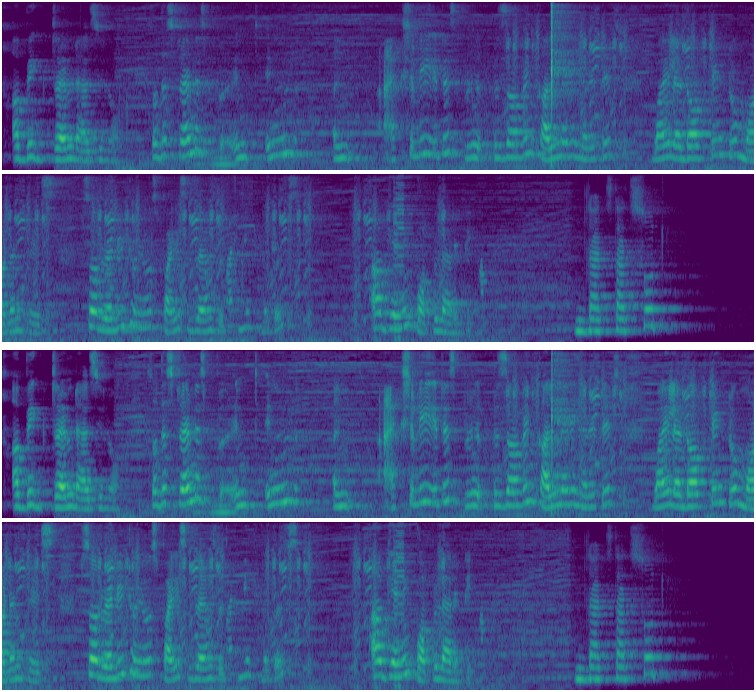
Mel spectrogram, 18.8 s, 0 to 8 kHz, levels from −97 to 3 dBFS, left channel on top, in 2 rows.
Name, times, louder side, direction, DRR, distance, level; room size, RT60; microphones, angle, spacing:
voice 1, 0.0-1.5 1.8-3.8 4.1-13.1 14.0-15.4, right 4 dB, 70° right, 0.6 m, -39 dB
sound 1, 0.6-12.5, left 8 dB, 50° left, 0.7 m, -51 dB
sound 2, 1.4-16.5, right 3 dB, 45° right, 1.2 m, -60 dB
sound 3, 6.3-6.7 7.2-7.8 8.3-8.9 9.4-10.0 10.5-11.1 11.6-12.2 12.7-13.3 13.7-14.4 14.8-15.0, right 3 dB, 15° right, 0.4 m, -51 dB
voice 2, 11.9-12.3 12.8-12.9 15.4-15.5 16.6-17.7, left 1 dB, 10° left, 0.7 m, -44 dB
15.0 x 10.5 x 7.6 m
head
